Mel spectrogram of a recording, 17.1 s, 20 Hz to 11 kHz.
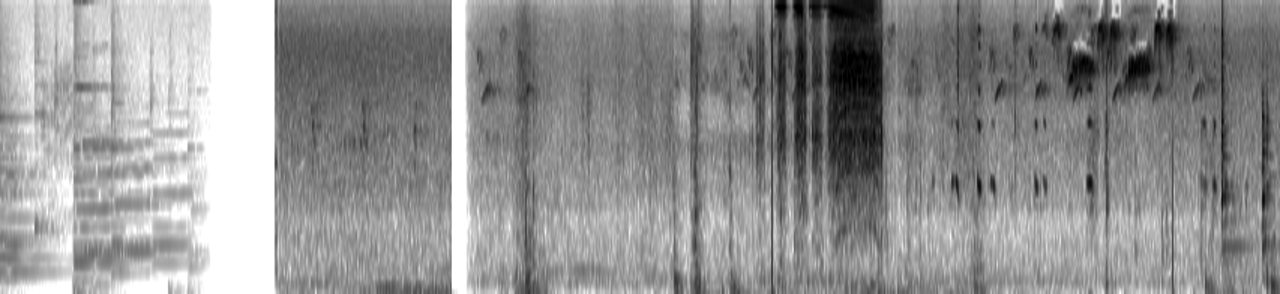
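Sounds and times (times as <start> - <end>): birds chirping: 9.3 - 16.5
power drill burst: 10.3 - 11.8
tool knocks and clicks: 16.0 - 17.0.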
